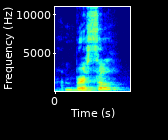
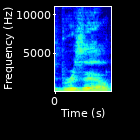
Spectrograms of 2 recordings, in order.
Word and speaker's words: Brazil: Mark Bristle. I think I pronounced it correct. Is Brazil. Yeah, Brazil. Sorry, Mark Brazil.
